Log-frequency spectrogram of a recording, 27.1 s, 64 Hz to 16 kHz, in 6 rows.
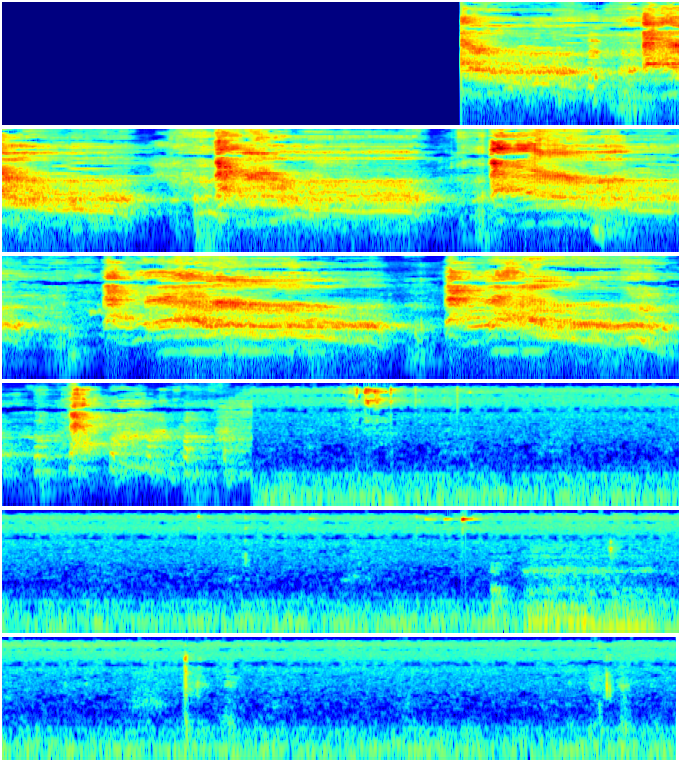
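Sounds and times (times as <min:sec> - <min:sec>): dog howling: 0:03.1 - 0:13.6
low steady hum: 0:14.6 - 0:27.0.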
